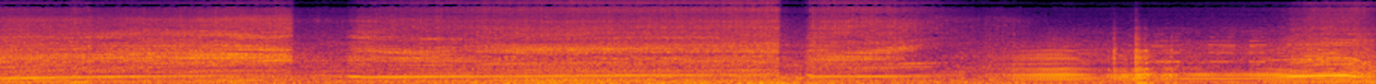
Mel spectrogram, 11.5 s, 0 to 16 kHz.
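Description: Cars accelerating at full throttle in a roll race, heard from inside the cabin: first the 2020 Dodge Charger Hellcat's supercharged 6.2-litre V8, its pitch climbing steadily with two short breaks, about two and a half and six and a half seconds in. Near the end the sound is heard from the BMW 340i, and another engine climbs in pitch.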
